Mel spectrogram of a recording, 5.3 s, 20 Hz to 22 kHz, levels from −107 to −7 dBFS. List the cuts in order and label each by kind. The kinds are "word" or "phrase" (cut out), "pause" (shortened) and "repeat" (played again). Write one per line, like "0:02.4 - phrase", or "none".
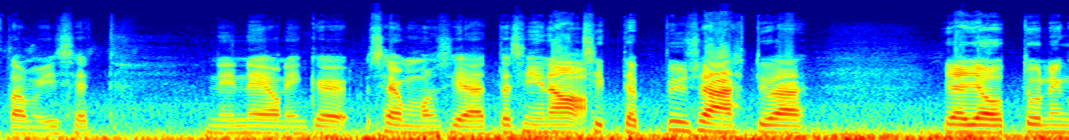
0:01.4 - word
0:02.9 - word

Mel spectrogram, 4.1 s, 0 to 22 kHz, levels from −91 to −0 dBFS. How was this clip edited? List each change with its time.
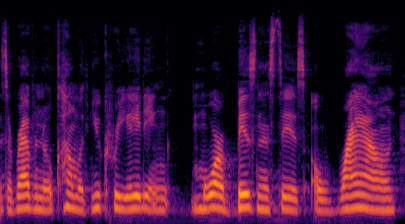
none

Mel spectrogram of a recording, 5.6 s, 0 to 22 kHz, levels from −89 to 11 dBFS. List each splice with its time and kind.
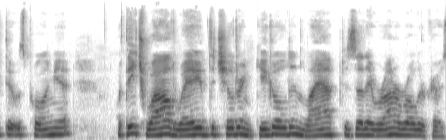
none

